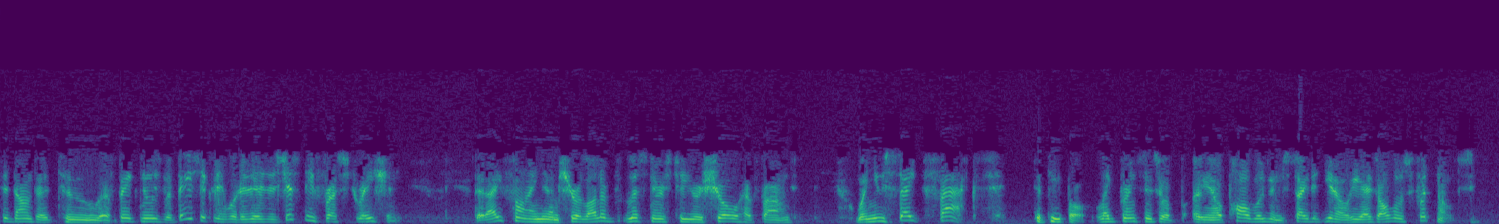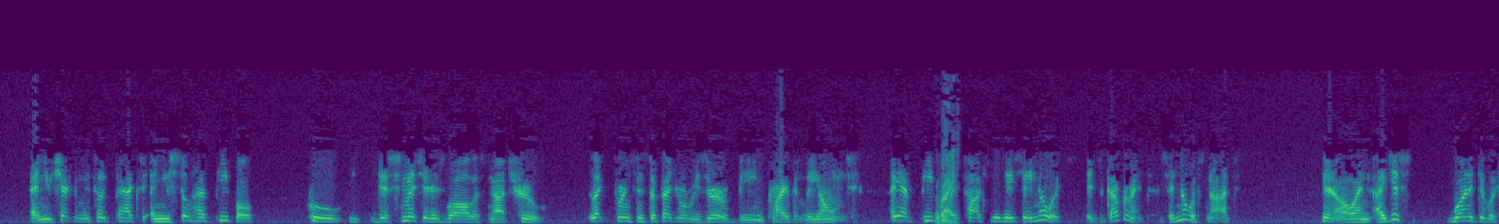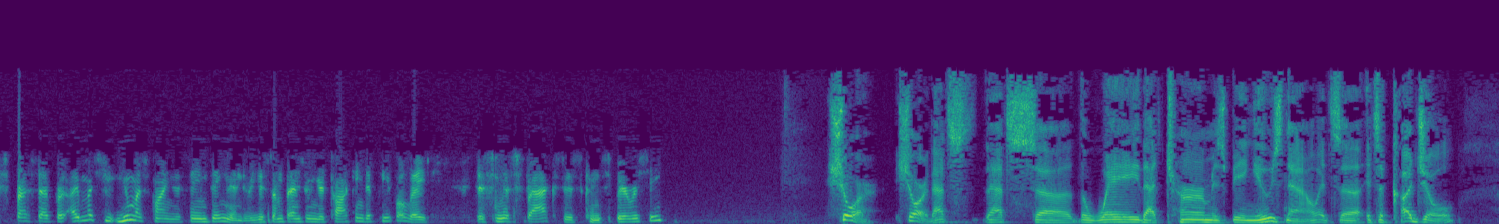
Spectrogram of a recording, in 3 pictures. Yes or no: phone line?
yes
